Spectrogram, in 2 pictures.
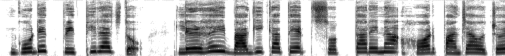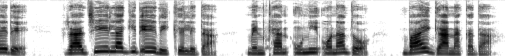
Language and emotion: Santali, neutral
